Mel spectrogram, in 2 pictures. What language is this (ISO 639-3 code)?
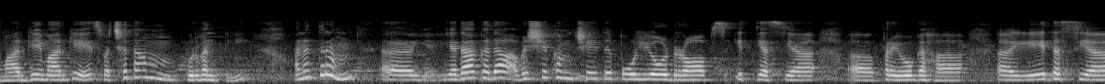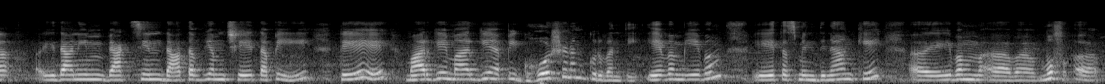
san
